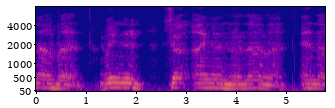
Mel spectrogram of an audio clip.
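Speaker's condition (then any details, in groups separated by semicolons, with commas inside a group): ALS; was unintelligible, now clearer and louder, lip weakness remains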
